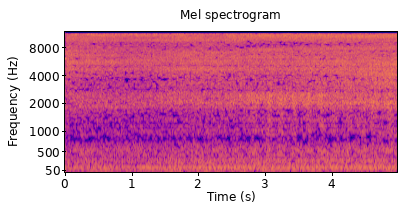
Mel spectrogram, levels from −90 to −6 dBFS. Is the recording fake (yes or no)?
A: no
